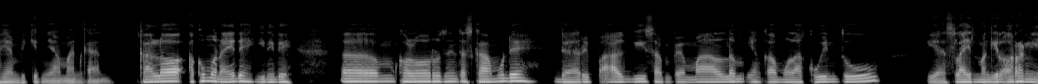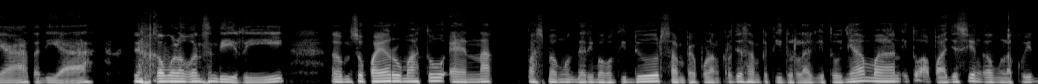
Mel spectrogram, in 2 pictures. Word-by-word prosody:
yang 100 -1 -2
bikin 95 0 -8
nyaman, 85 0 -6
kan. 75 -2 -10 0.2
Kalau, 140 +4 +4
aku 155 - -2
mau 150 - +3
nanya 130 +2 +1
deh, - - -1
gini 115 +1 -3
deh, 115 -3 -1 0.5
eee, 135 0 +4 0.2
kalau 130 0 +3
rutinitas 130 -2 -1
kamu 125 +2 +1
deh, 155 -1 +5 0.3
dari 110 0 -2
pagi 125 +3 -2
sampai 110 -1 -6
malam 120 +2 -1
yang 110 0 -7
kamu 110 0 -4
lakuin 120 +3 -3
tuh, 135 +8 0 0.5
ya 90 -2 -4
selain 115 +5 0
manggil 110 0 -1
orang 125 +2 +1
ya, 95 -2 -1
tadi 95 0 -5
ya, 85 +7 -1 0.5
yang 130 - +7
kamu 135 +1 +6
lakukan 130 +1 +4
sendiri, 115 0 +1 0.5
e - - 0 0.2
supaya 135 +2 +5
rumah 135 -2 +5
tuh 160 0 +2
enak 120 +1 +1 0.3
pas 120 -6 0
bangun 115 -1 -1
dari 110 0 -1
bangun 110 0 0
tidur 125 +7 +3
sampai 105 -2 -2
pulang 105 -1 -3
kerja, 110 +5 -3
sampai 110 -3 -1
tidur 100 0 -5
lagi 95 +2 -4
tuh 105 -1 -2
nyaman, 135 0 +3
itu 130 - -8
apa 110 -2 -3
aja 120 - -2
sih 150 +6 -1
yang 130 - -5
kamu 105 -2 -4
lakuin? 115 +4 -6
115 Hz, 175 wpm, -24 LUFS, 105-130 Hz, 0.5 s, yang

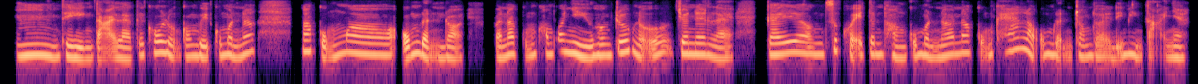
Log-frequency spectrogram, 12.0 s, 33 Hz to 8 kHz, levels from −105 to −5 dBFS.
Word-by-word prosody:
Ừm. 220 -1 +1
Thì 205 - +2
hiện 180 -2 +2
tại - - +4
là 185 -2 +2
cái 225 +6 -6
khối 265 +3 +2
lượng 235 - -1
công 210 +1 -2
việc 195 -2 +1
của 225 - -6
mình 230 -4 0
á, 255 +4 0 0.5
nó 285 0 +4
cũng, 215 +7 -1
ờ, 245 -3 +3 0.2
ổn 255 - +4
định 190 -2 +2
rồi 190 - +1 0.3
và - - +1
nó 235 +4 +3
cũng 230 -1 -7
không 240 0 -4
có 285 - +1
nhiều 225 -8 +3
hơn 225 0 0
trước 275 +3 +3
nữa. 245 +2 -1
Cho 250 - +3
nên 235 -2 +2
là 180 -3 -1 0.3
cái 240 +3 +3 0.3
sức 295 +4 +2
khỏe - - +2
tinh 235 -2 -1
thần 190 -3 -3
của - - -5
mình 220 -4 -1
á 220 +3 0
nó 265 +2 -1
cũng 235 - -6
khá 295 +3 -2
là 335 -2 +1
ổn 240 0 -3
định - - -4
trong 215 -1 +2
thời - - -3
điểm - - -3
hiện 235 -4 -2
tại - - -4
nha. 195 -1 -1
230 Hz, 255 wpm, -24 LUFS, 205-245 Hz, 0.5 s, tại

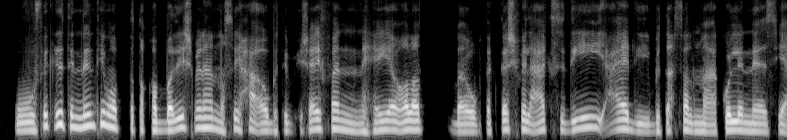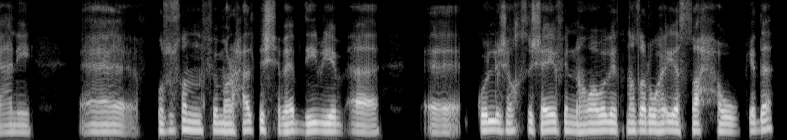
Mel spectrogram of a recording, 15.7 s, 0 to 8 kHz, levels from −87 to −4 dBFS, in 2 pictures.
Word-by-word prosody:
وفكرة 160 - +2
إن 180 0 +3
أنتِ 210 +3 +3
ما 200 -5 +6
بتتقبليش 140 +1 +2
منها 175 0 +4
النصيحة 150 -1 -1
أو 125 +1 +1
بتبقي 125 0 -8
شايفة 155 +1 +1
إن 130 -6 -1
هي 140 +5 +1
غلط 145 +2 +4 0.2
بقى 120 -1 +1
وبتكتشفي 125 +6 -3
العكس، 140 +1 -2
دي 165 +6 0
عادي 130 -6 0
بتحصل 125 +3 -2
مع 115 -2 -1
كل 140 +1 +5
الناس 125 -3 -1
يعني 110 -1 -5 0.5
آآ، 115 -2 -5 0.2
خصوصًا 130 +2 -1
في 130 0 -4
مرحلة 125 +2 -1
الشباب 125 -2 -1
دي 125 +2 +1
بيبقى، 115 -3 -1 0.5
آآ، 105 -1 -5 0.2
كل 135 0 +3
شخص 135 +2 -4
شايف 130 +1 +2
إن 125 -2 -1
هو 125 +2 +2
وجهة 135 -1 +3
نظره 130 0 +2
هي 130 0 +3
الصح 130 +1 -3
وكده، 120 +6 -1
130 Hz, 155 wpm, -22 LUFS, 120-145 Hz, 0.5 s, ما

